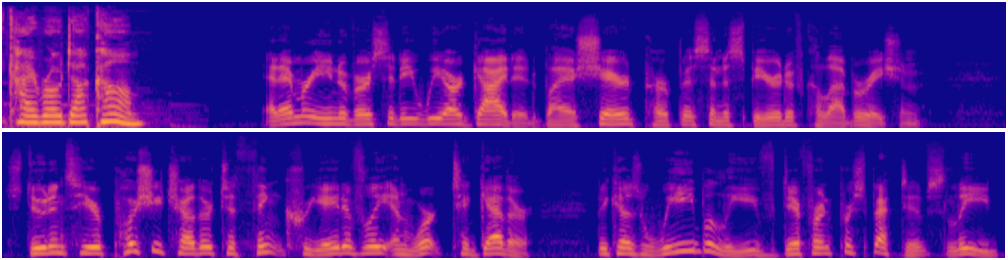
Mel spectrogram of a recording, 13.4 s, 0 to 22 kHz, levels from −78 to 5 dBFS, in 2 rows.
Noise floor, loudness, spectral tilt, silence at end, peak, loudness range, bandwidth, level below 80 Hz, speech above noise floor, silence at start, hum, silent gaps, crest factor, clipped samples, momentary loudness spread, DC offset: -64 dBFS; -25 LUFS; -5 dB/octave; 0.05 s; -6 dBFS; 5 LU; 19 kHz; -58 dBFS; 39 dB; 0 s; none; 1.37-1.41 s; 20 dB; under 0.1%; 14 LU; under 0.1%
